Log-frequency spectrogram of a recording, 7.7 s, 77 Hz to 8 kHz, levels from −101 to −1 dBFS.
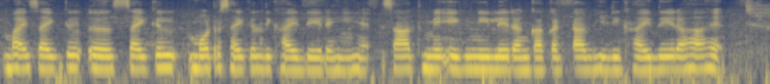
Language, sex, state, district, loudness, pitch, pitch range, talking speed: Hindi, female, Haryana, Charkhi Dadri, -15 LUFS, 175 Hz, 170-180 Hz, 165 wpm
